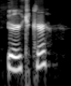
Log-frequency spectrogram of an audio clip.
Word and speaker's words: Oetker: So Dr. Oetker. – Uh-huh. – It's actually Dr. Oetker. – Really? – Yeah, because they showed it in the spelling. Ertker. Oetker. – Okay. Oetker. – Okay. Nike. It's actually Nike, N-A-I-K-E-Y.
